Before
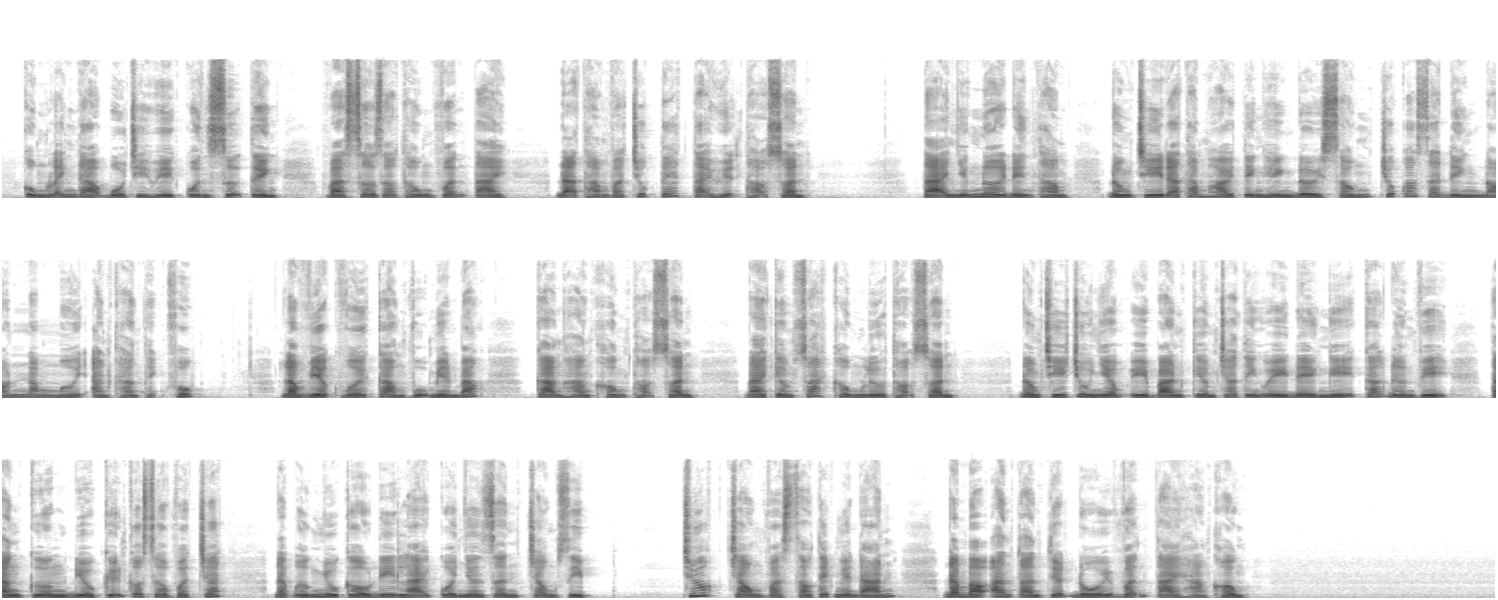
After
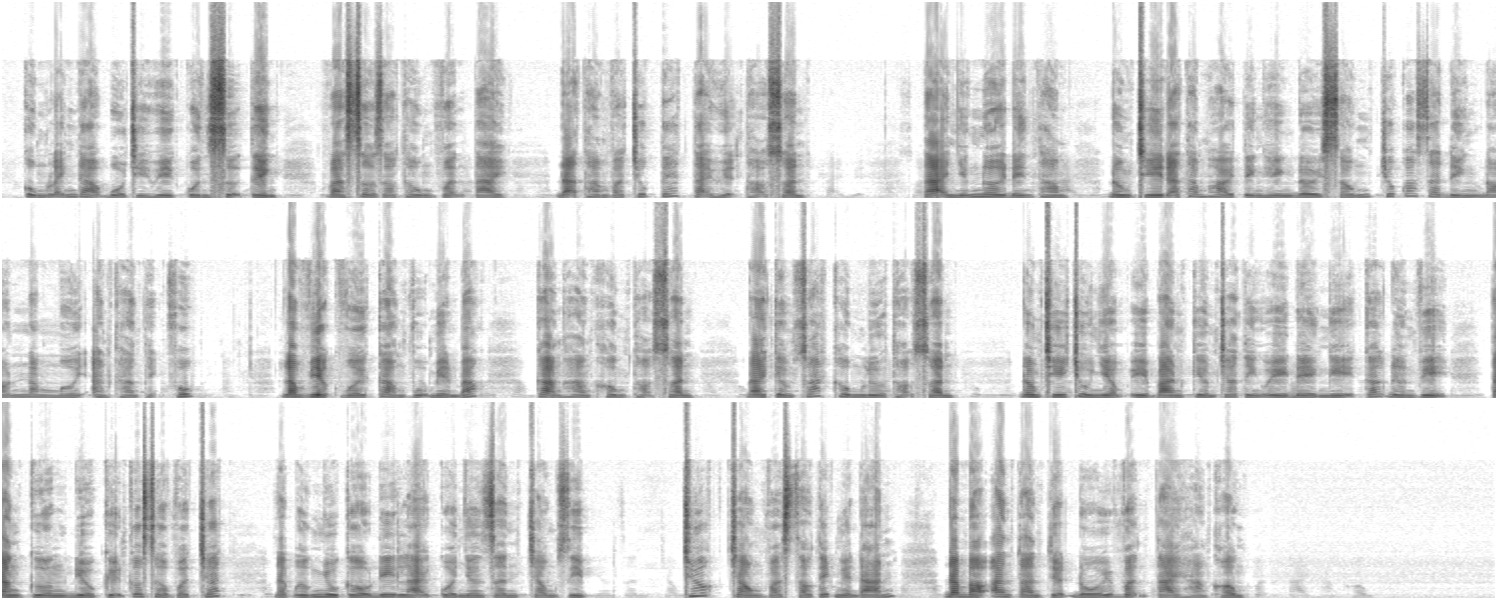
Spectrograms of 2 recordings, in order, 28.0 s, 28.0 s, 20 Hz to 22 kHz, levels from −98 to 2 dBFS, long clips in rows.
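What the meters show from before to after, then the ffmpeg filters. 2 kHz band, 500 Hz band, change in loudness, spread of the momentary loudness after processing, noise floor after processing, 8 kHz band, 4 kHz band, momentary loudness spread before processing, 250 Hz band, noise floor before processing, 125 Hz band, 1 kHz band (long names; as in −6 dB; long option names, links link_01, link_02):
−1.0 dB, −9.0 dB, +0.5 dB, 14 LU, −75 dBFS, +12.0 dB, +4.5 dB, 7 LU, −10.5 dB, −72 dBFS, −9.5 dB, −5.5 dB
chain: -filter_complex "[0:a]crystalizer=i=6.5:c=0,aeval=exprs='0.75*(cos(1*acos(clip(val(0)/0.75,-1,1)))-cos(1*PI/2))+0.0596*(cos(7*acos(clip(val(0)/0.75,-1,1)))-cos(7*PI/2))':channel_layout=same,aecho=1:1:4.4:0.32,asplit=2[link_01][link_02];[link_02]adelay=816.3,volume=-30dB,highshelf=frequency=4000:gain=-18.4[link_03];[link_01][link_03]amix=inputs=2:normalize=0,volume=-4dB"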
